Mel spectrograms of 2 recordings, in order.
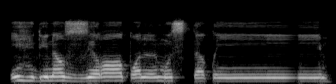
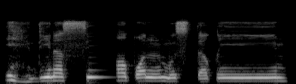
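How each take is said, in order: First: Sirat begins with a z-like sound. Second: Sirat begins with a plain s sound. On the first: "Terdengar seperti huruf zai" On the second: "Jadi sodnya diganti menjadi sin"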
